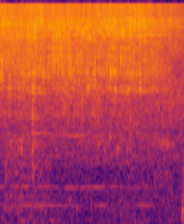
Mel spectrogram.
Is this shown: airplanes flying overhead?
no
